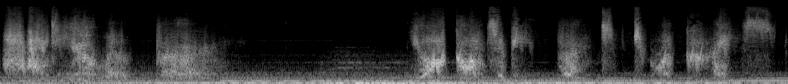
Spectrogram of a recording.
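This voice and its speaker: A woman playing a menacing, fiery jack-o'-lantern animatronic monster in a horror game, taunting in a slow, breathy voice. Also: fairly high pitch, heavy reverb, full character voice. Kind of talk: scripted horror video game villain lines.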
